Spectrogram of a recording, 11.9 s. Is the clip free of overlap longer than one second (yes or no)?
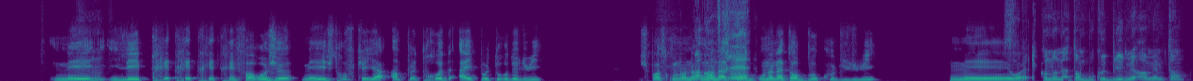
yes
